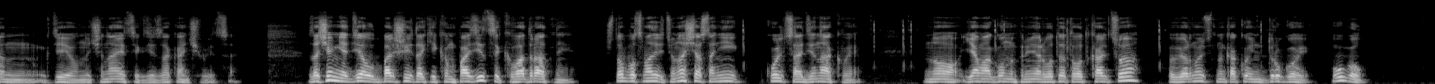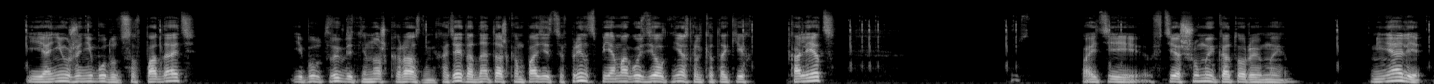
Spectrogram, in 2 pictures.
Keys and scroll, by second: 2.4 0, 10.7 r, 22.2 ctrl+d.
